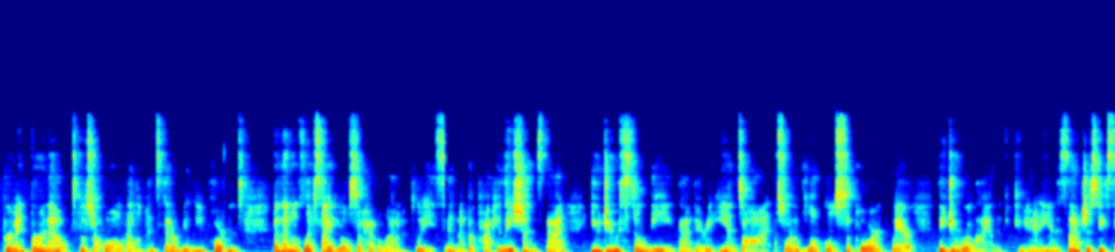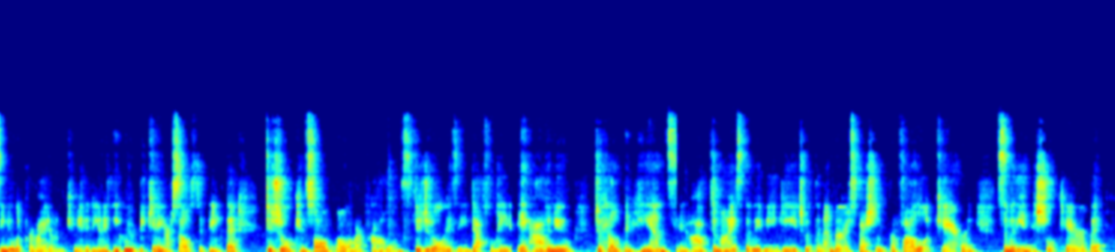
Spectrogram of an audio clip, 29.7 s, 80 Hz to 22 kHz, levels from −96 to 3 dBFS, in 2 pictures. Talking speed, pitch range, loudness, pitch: 205 wpm, 150-180 Hz, -25 LUFS, 165 Hz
